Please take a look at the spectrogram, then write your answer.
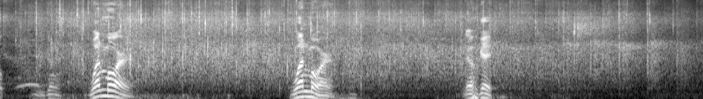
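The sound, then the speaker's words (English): Audience applause runs steadily through the whole clip as a dense, crackling patter, with a few short spoken words rising briefly above it. “Round of applause.”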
